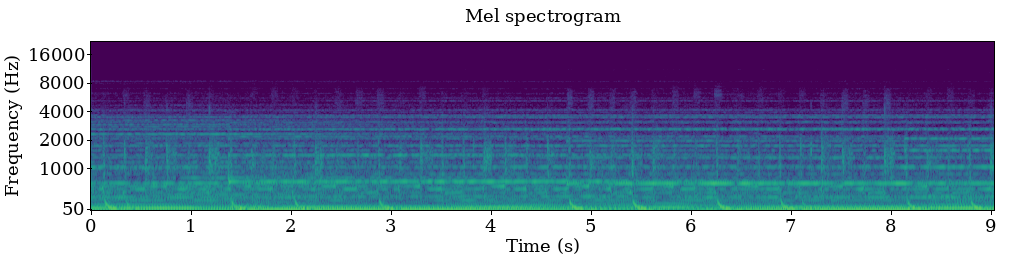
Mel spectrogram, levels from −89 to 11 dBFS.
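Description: No technical faults can be heard anywhere in this recording.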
